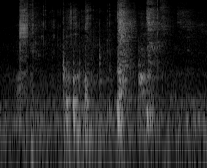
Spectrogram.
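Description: A few short scrapes and knocks close to the microphone, spaced irregularly about half a second apart: hands handling things at the bedside.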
